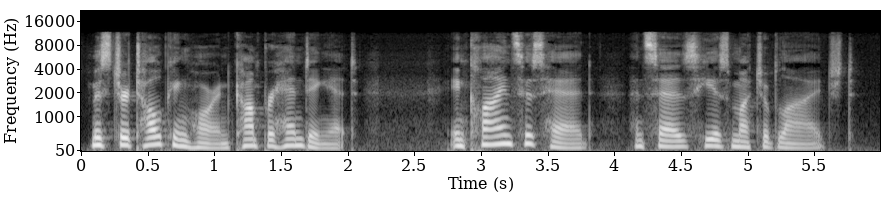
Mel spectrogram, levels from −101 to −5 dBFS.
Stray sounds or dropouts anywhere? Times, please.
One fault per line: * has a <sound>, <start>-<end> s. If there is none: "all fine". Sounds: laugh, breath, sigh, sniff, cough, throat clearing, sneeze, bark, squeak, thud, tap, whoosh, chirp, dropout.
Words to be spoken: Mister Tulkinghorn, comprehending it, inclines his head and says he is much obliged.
all fine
